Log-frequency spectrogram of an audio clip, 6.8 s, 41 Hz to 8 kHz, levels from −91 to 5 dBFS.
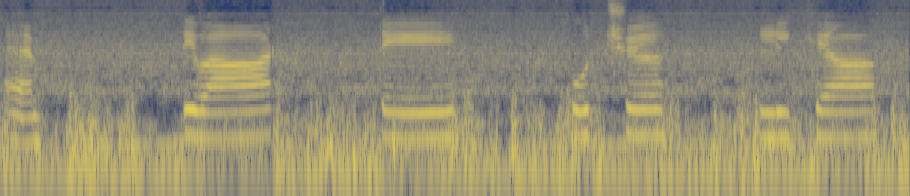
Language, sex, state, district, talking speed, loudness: Punjabi, female, Punjab, Fazilka, 55 wpm, -16 LUFS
